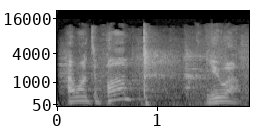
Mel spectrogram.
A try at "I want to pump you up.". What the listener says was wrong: We want to pump you up like that. You put the emphasis on the wrong syllable.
